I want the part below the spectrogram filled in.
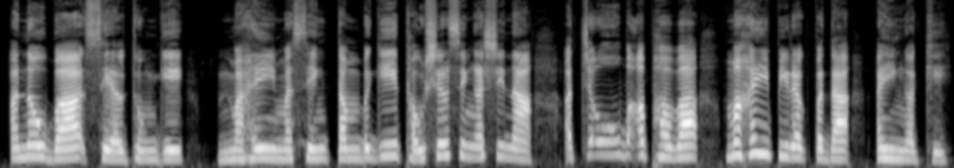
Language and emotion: Manipuri, surprised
